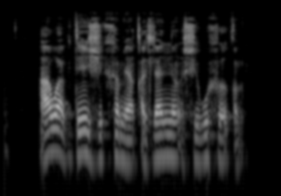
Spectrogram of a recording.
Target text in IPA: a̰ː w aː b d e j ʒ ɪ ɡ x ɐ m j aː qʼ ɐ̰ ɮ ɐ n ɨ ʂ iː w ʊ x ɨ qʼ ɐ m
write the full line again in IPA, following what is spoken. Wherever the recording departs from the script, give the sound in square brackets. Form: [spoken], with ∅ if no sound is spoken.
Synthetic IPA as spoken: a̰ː w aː b d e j ʒ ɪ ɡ x ɐ m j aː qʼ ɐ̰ ɮ ɐ n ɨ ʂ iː w ʊ x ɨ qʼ [ə] m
